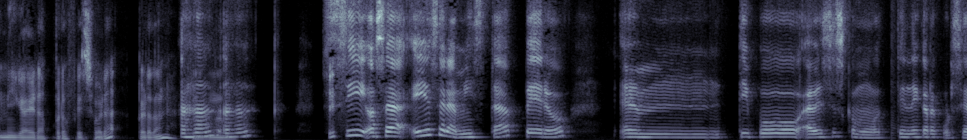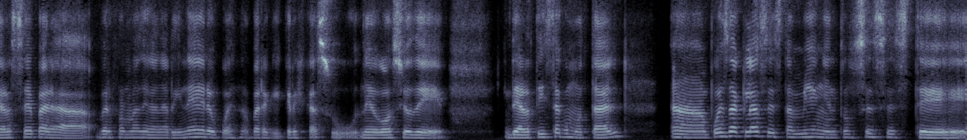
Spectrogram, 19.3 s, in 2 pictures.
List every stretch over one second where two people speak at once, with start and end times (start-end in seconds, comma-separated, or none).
none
